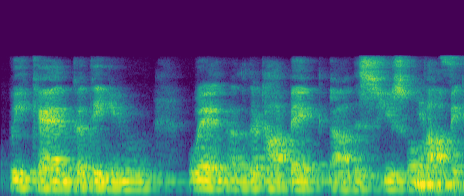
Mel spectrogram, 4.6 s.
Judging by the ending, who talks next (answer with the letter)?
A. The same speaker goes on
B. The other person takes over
A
